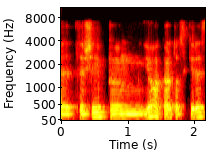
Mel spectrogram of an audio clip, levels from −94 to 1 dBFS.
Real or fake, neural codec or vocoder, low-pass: real; none; 7.2 kHz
